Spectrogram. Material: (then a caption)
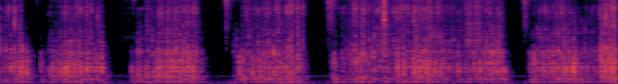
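Silicone. Long nails tap and scratch the hollow bubbles of a large round rainbow silicone pop it fidget toy resting on a table. Rapid, dense clicks and scrapes come in bursts separated by brief pauses. The sound is soft and muffled, with little ring after each tap.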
